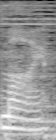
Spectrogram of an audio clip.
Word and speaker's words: May: names my name is ma it's spelled may but it's pronounced my can you remember that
